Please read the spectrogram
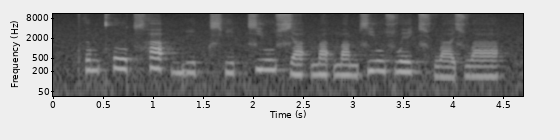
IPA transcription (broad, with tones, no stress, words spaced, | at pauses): pʰə˧mkʰo˥˧ t͡sʰa˦ʔbi˨t̚ t͡ɕʰi˨t̚t͡ɕju˦ɕa˨ʔ ma˨ʔma˨˩mɕju˥˧ɕwe˦ t͡ɕʰwa˨˩ɕwa˧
